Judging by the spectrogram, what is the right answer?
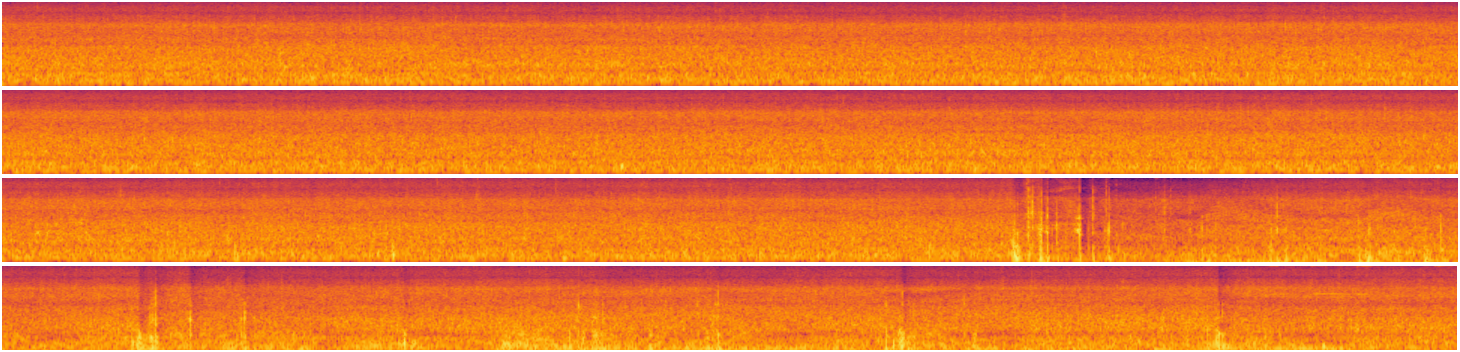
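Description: Mountain stream rushing over boulders in small rapids, a steady noise of running water. About twenty seconds in, irregular low rumbling and knocks close to the microphone join it.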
